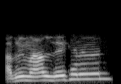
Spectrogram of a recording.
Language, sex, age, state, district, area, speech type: Bengali, male, 18-30, West Bengal, Birbhum, urban, conversation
